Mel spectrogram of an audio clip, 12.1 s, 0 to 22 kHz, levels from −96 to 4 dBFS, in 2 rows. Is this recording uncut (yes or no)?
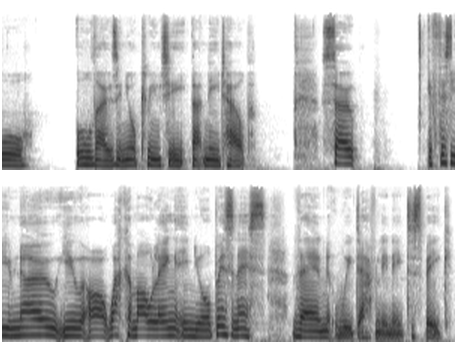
no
